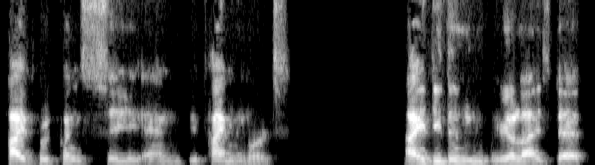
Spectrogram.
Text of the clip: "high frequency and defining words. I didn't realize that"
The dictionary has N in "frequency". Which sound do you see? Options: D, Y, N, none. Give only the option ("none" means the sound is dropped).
N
